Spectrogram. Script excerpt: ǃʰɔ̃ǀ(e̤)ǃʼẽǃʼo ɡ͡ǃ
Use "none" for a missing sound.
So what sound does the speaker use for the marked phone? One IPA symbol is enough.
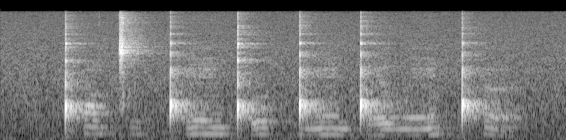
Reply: e̤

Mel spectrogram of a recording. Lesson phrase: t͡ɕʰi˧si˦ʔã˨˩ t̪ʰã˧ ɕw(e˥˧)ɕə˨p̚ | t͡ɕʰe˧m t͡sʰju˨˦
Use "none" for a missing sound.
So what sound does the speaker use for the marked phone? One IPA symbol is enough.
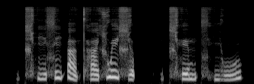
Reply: e˥˧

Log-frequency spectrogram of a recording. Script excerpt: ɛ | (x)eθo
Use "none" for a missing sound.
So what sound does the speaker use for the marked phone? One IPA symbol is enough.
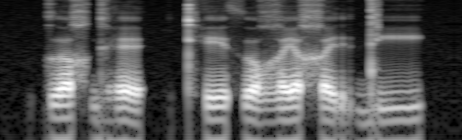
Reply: kʰ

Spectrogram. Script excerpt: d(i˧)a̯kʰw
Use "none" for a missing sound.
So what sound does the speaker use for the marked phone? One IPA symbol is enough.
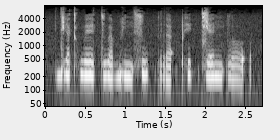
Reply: i˨˩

